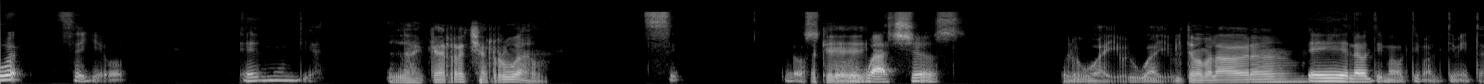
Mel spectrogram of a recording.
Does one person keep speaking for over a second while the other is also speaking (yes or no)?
no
